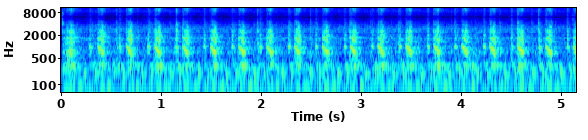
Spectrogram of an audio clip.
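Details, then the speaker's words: 1988 Suzuki Quadrunner 300, cold at around 20s–30s °F, choke on: steady cranking about three and a half strokes a second, never firing; hard cold start, choke suspected not working since it doesn't change engine pitch, cable unhooked at carb. "but what's going on is when colder weather this is hard to start put the choke on"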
